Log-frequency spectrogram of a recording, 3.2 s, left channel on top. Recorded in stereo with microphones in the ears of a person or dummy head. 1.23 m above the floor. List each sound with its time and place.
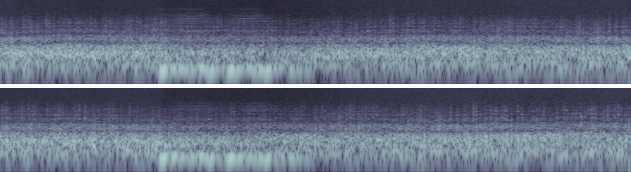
0.8 s a phone buzzing: 45° left (ahead or behind), 3 m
